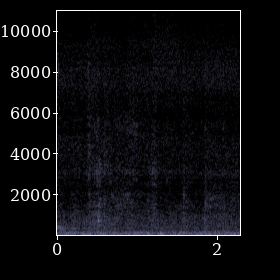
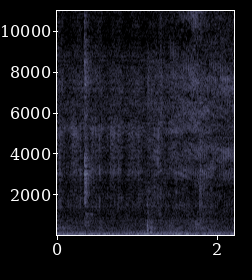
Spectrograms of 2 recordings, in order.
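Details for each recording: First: Small slow motor after cleaning, lubricating and oiling its bearings, previously noisy: only a soft, even low hum with no grinding, squeal or knocking; runs quietly and smoothly. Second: now it's not all that noise these bearings need to be oiled that's what we're gonna do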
